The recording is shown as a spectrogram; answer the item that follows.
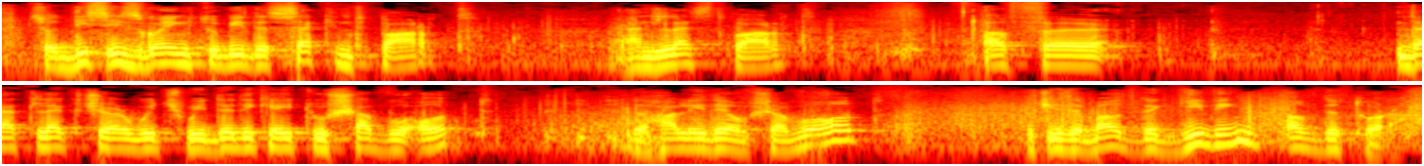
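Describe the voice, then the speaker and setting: A man speaks at a medium pitch and a fairly slow pace, with ordinary pitch variation and very even loudness. Long, frequent pauses break up his speech over noticeable background noise. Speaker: rabbi, Torah teacher. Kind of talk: lecture.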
